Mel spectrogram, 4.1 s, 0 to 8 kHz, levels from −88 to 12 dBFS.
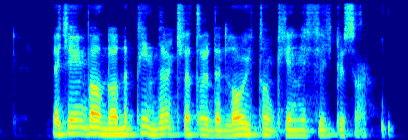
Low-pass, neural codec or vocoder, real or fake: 7.2 kHz; codec, 32 kHz, 1.9 kbps, SNAC; fake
